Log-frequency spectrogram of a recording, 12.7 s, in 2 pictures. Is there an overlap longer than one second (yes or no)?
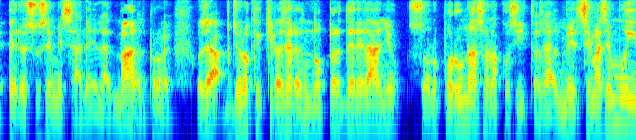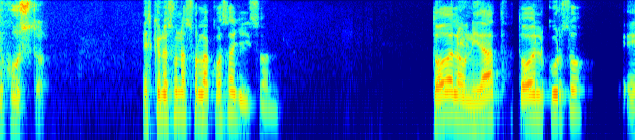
no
